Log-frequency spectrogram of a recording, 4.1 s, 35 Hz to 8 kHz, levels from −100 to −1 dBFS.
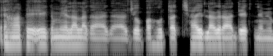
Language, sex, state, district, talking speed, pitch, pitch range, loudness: Hindi, male, Bihar, Jamui, 205 wpm, 110 Hz, 105-110 Hz, -26 LUFS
